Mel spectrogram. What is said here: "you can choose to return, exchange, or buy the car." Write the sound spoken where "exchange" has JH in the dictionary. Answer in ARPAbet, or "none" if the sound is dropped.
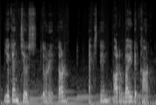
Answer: none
